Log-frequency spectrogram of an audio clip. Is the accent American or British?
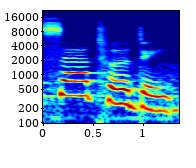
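British. It is said in a British accent. "যদি আপনি British অ্যাকসেন্টে বলতে চান তখন কি বলবেন"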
